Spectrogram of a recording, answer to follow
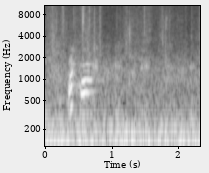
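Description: Light steps of a person and a dog on asphalt: soft scattered clicks. A short call in a high voice comes about half a second in.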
